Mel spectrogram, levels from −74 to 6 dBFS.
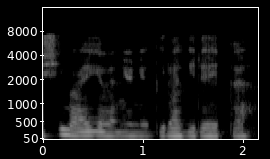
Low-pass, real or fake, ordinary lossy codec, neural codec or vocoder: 7.2 kHz; fake; none; codec, 16 kHz, 6 kbps, DAC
